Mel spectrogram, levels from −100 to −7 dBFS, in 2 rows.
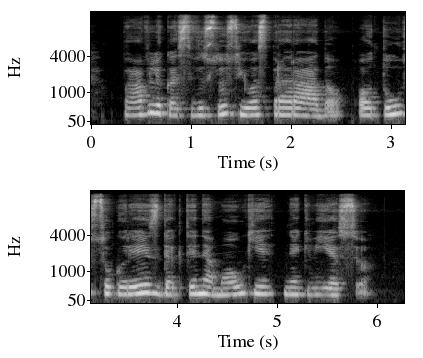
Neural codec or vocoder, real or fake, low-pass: none; real; 14.4 kHz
